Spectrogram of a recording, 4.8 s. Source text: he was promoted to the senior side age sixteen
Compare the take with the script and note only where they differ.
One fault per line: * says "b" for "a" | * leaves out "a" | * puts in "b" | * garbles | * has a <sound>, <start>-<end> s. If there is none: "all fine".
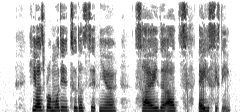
* has a dropout, 1.9-2.0 s
* puts in "at"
